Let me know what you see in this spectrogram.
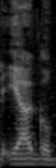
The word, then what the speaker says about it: Iago: Is it Iago? Is that how you say it? – It is Iago, indeed.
